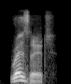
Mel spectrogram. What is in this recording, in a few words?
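"resit", British English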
